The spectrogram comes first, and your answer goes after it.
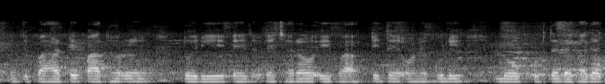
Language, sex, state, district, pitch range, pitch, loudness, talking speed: Bengali, male, Tripura, Unakoti, 130-135 Hz, 135 Hz, -18 LUFS, 150 wpm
